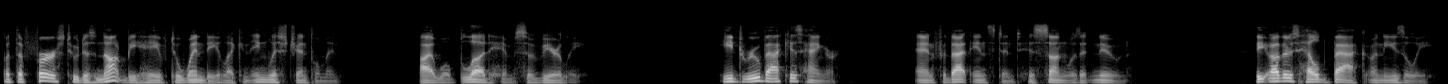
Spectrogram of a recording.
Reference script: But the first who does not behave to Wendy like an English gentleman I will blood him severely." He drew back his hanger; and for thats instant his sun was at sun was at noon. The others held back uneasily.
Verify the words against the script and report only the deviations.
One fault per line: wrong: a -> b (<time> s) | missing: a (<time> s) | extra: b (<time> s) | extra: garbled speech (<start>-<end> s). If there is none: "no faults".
wrong: thats -> that (9.5 s)
missing: sun was at (10.9 s)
